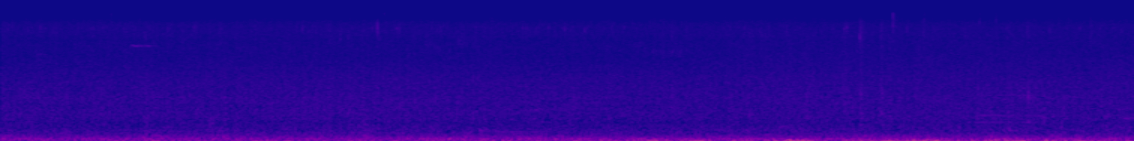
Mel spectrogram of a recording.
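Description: A kiln fire roars steadily.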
